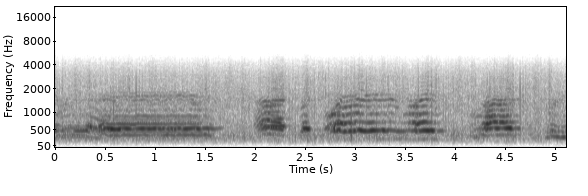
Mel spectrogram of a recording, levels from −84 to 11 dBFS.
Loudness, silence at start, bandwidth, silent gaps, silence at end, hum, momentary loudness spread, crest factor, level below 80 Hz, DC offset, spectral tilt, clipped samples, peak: -16 LUFS; 0 s; 4.5 kHz; none; 0 s; none; 12 LU; 14 dB; -88 dBFS; under 0.1%; -2.5 dB/octave; under 0.1%; -2 dBFS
